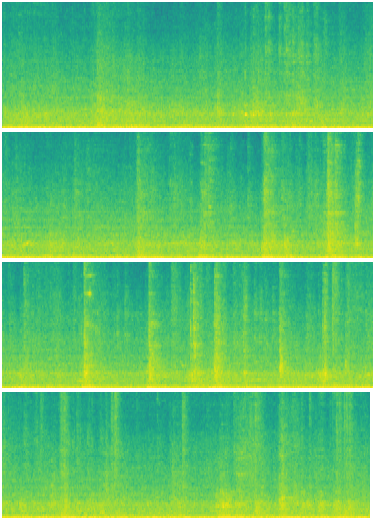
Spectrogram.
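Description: Intermodal container freight train's wagons rolling past on the track: a steady low rumble, with many sharp clicks and knocks from the wheels and wagons, which come more often in the second half.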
